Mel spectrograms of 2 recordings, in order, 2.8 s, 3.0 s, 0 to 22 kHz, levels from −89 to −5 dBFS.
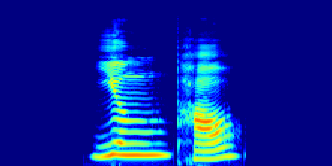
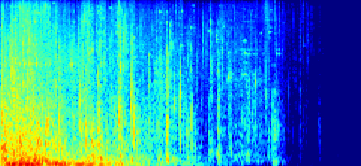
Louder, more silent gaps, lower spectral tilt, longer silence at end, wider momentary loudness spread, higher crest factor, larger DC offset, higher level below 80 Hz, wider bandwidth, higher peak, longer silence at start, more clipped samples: second, -28 LUFS vs -24 LUFS; neither; about the same, -4 dB/octave vs -4.5 dB/octave; about the same, 0.8 s vs 0.7 s; second, 13 LU vs 23 LU; about the same, 18 dB vs 20 dB; neither; second, -78 dBFS vs -26 dBFS; second, 10.5 kHz vs over 20 kHz; second, -14 dBFS vs -4 dBFS; first, 0.75 s vs 0 s; neither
